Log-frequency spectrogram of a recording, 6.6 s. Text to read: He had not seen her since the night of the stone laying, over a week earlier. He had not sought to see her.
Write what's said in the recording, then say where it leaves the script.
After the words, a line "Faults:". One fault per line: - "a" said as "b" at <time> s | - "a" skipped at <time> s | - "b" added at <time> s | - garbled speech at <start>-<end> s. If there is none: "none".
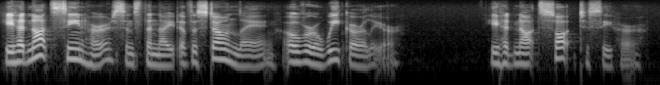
He had not seen her since the night of the stone laying, over a week earlier. He had not sought to see her.
Faults:
none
